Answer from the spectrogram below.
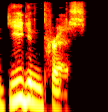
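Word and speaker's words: Gegenpressing: It's I believe it's pronounced the Gegen Press, G-E-G-E-N Press.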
